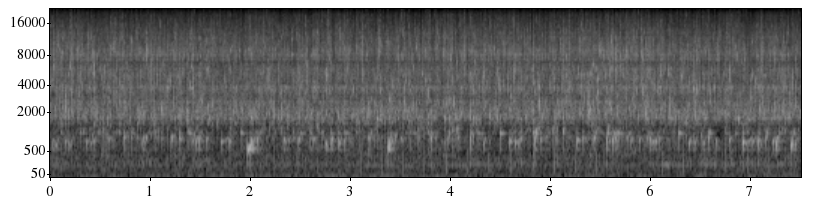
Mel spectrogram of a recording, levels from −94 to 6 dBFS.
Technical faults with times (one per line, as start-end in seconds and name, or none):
2.25-7.42 train of clicks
